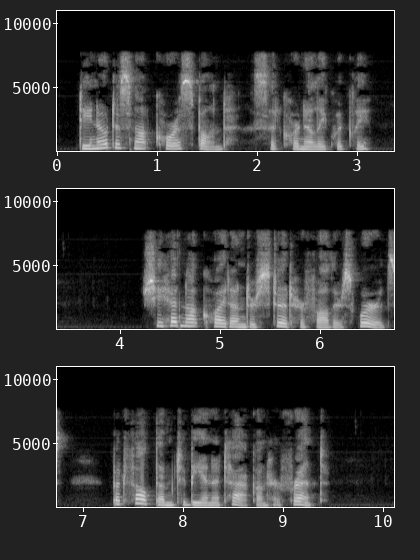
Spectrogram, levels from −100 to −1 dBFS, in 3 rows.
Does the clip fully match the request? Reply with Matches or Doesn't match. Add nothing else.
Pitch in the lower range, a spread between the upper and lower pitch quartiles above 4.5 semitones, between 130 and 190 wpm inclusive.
Doesn't match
